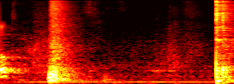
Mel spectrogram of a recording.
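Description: A single knock of a kitchen item set down on a stainless steel worktop, dying away briefly, over a low steady hum.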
